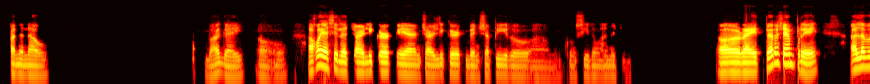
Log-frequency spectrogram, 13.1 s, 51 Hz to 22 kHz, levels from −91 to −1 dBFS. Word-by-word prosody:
Pananaw. 100 -3 -6 2.4
Bagay, 100 -2 -10 0.2
oo 95 +1 -19 0.3
ako 165 +10 +3
'yan 180 -4 +4
sila 130 -5 -1
Charlie 125 0 -1
Kirk, 125 -1 +1
eh, 110 -2 0
Charlie 105 0 -6
Kirk, 110 0 -5
Ben 100 -2 -10
Shapiro, 95 -3 -11
um, 90 -1 -24 0.2
kung 100 -2 -24
sinong 95 0 -17
ano 95 +1 -19
diyan. 90 -2 -30 1.3
Alright, 125 +2 +4
pero 240 +8 +4
siyempre, 135 - +2 0.4
alam 165 +4 +3
105 Hz, 100 wpm, -20 LUFS, 95-125 Hz, 2.4 s, yan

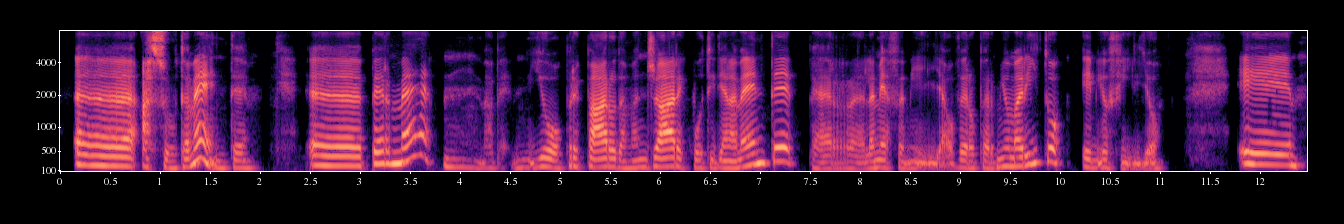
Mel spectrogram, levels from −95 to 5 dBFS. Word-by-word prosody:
Uhm, 200 -4 +4
assolutamente! 150 -1 +2 0.4
Uhm, 200 -2 +2
per 245 0 +1
me 250 +4 +6 0.3
mhmm, 170 -6 -14
vabbè, 150 +2 -19
mhmm, 155 +2 -17
io 175 -4 -4
preparo 175 +1 +2
da 155 -3 -8
mangiare 175 +3 +3
quotidianamente 195 - 0
per 140 -1 -9
la 145 +3 -4
mia 160 0 -3
famiglia, 250 - -9
ovvero 155 -3 -7
per 145 -1 -10
mio 180 +2 -6
marito 250 +8 -1
e 170 - -6
mio 160 +1 -9
figlio, 240 - -9 0.7
ehm, 220 -3 0
180 Hz, 120 wpm, -19 LUFS, 155-215 Hz, 0.7 s, me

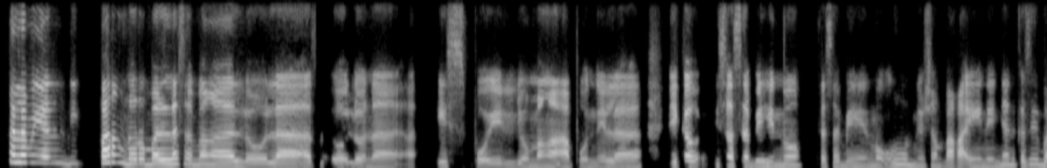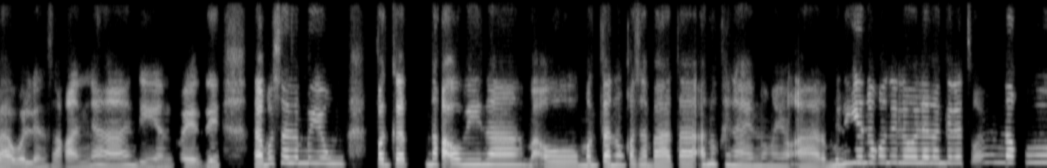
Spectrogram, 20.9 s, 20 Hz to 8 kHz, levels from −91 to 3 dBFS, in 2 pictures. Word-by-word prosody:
alam 350 -1 +10
mo 340 - -1
'yon 310 -1 +6
'di 270 - -8 0.2
parang 330 +2 +8
normal 240 -1 +4
na 250 - +8
sa 250 -3 -2
mga 215 -1 +4
lola 170 -3 +3
at - - -23 0.2
lolo 160 0 -3
na, 160 -1 0 0.3
ah, - - -35 0.2
i-spoil 160 -3 -3
yung 170 0 -7
mga 165 -1 +3
apo 165 0 -11
nila. 145 0 -1 0.3
Ikaw 205 +4 +2
sasabihin 200 -1 +1
mo 205 0 -1 0.2
sasabihin 180 -1 -6
mo, 180 - -6
"O 235 +5 -6
huwag 230 - -6
niyo 180 -1 -9
siyang 175 -1 -9
pakainin 165 -1 0
niyan 225 +4 -5
kasi 215 +3 -7
bawal 170 -4 0
‘yan 160 0 -7
sa 175 -1 -7
kaniya, 165 +8 -1
ah. 190 -1 0
Hindi 175 -5 -6
‘yan 165 -1 -9
pwede." 170 +4 -2 0.4
Tapos 260 +8 +4
alam 300 -1 -1
mo 295 - -5
yung 275 -1 -4 0.3
pagka 245 0 +5 0.2
naka-uwi 245 0 +3
na, 240 -1 +2
ma 210 - -2
o 215 +1 -1
magtanong 220 +1 +1
ka 230 - -1
sa 225 -1 -3
bata, 210 +1 +1
"Ano 260 +2 -1
kinain 205 -5 -4
mo 190 0 -9
ngayong 180 -1 -8
araw?" 185 -1 -1
"Binigyan 285 +9 -1
ako 325 - -3
ni 320 - -6
lola 310 0 +1
ng 300 -1 -3
ganito" 310 0 -5
Ay, - - -10 0.2
naku. 325 +1 -1
210 Hz, 185 wpm, -24 LUFS, 170-245 Hz, 0.4 s, alam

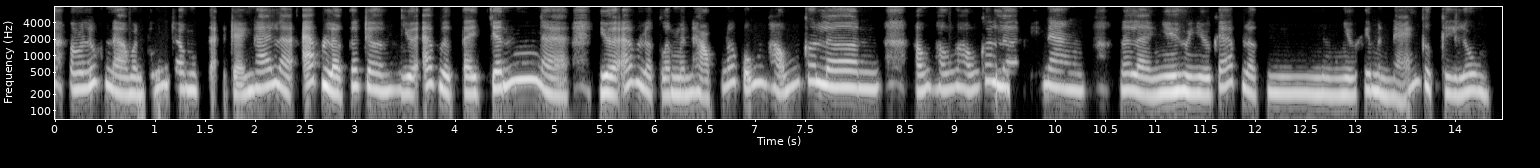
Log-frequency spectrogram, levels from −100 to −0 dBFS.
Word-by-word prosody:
Mà 245 - -1
mình 250 +1 +2
lúc 315 +4 +2
nào 220 -8 +1
mình 200 -1 +1
cũng 265 +6 -2
trong 240 -1 +1
trạng - - -8
trạng 225 +3 0
thái 260 +4 +1
là 255 -10 0
áp 345 -1 0
lực 225 -9 +6
hết 280 - +2
trơn, 235 -3 0
vừa 210 - +4
áp 300 -1 -3
lực 220 -5 +2
tài 205 0 +1
chính 270 +7 +3 0.2
nè, 200 -7 -1 0.3
vừa 215 0 +8
áp 275 +10 -1
lực 225 -9 -2
là 195 - -2
mình 200 0 +1
học 210 -5 -2
nó 300 +5 -4
cũng 315 +1 0
hổng 240 +8 -1
có 340 -1 -1
lên, 270 -4 +3 0.3
hổng 235 +3 -2
hổng 245 0 -3
hổng 250 -2 -3
có 345 +3 -4
lên 280 -5 +4 0.2
kỹ 445 - -44
năng 255 -5 -1 0.4
nên 235 0 0
là 210 -4 +1
nhiều 215 +4 +6
nhiều 205 -1 +3
cái 270 - -4
áp 320 +2 -5
lực 210 -6 -3 0.8
nhiều 195 0 +1
khi 240 - 0
mình 210 -6 +1
nản 170 - -6
cực 270 -6 -3
kỳ 205 -2 -2
luôn. 215 +1 0
240 Hz, 220 wpm, -22 LUFS, 210-275 Hz, 0.8 s, vừa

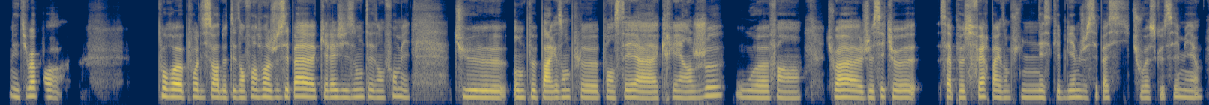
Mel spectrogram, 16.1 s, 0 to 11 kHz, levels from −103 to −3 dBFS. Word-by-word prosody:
Mais 190 -3 -7
tu 185 - -3
vois 205 0 +5
pour 185 -1 -1 1.4
pour, 200 -3 +2
heu, 180 -1 +9
pour 180 +2 -3
l'histoire 175 +1 +3
de 165 - -3
tes 170 0 -6
enfants, 165 +3 -1
enfin, 185 +1 +1
je 175 0 0
sais 180 +1 +4
pas 195 -1 +6
quel 180 0 -3
âge 175 0 +1
ils 175 +1 -4
ont 190 - -6
tes 180 -2 -6
enfants, 170 +4 -7
mais 180 -4 -7 0.6
tu 190 - 0 0.6
on 175 0 -2
peut 175 0 -5
par 165 -1 +6
exemple, 175 +3 -3
heu, 165 -1 -1
penser 170 +1 0
à 155 -1 +4
créer 165 +2 -1
un 160 0 -2
jeu 210 +7 0 0.2
ou 170 -1 -7
enfin, 160 -1 -2 0.3
tu - - -7
vois? 175 -2 +5
Heu, - - -1
je 165 +1 0
sais 185 +4 +3
que 170 -2 0 0.3
ça 170 - +1
peut 165 - -4
se 165 - +4
faire 190 0 +3
par - - +2
exemple 165 0 -7
une 165 0 -7
escape 165 0 -5
game. 175 +1 -4
Je 170 - -4
sais 165 - +2
pas - - -3
si 165 - -5
tu - - -3
vois 160 0 -5
ce - - +6
que - - -8
c'est? - - -1
Mais, 170 -2 -6
heu, - - -6
170 Hz, 225 wpm, -24 LUFS, 165-180 Hz, 1.4 s, heu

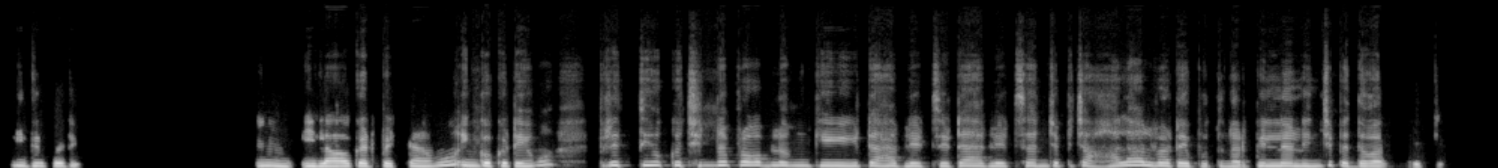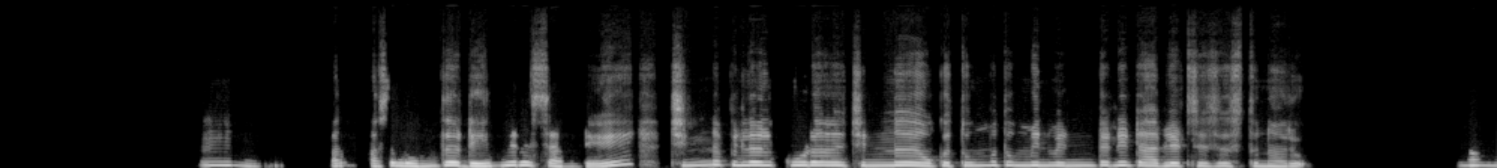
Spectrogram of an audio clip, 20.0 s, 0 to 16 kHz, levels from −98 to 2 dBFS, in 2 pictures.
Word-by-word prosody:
ఇదొకటి 255 -1 +1 1.2
హ్మ్. 255 -3 +3 0.2
ఇలా 240 0 +6
ఒకటి 250 +1 +3
పెట్టాము. 245 +4 +1
ఇంకొకటి 265 -1 +4
ఏమో 325 +8 -3 0.4
ప్రతి 310 +2 -2
ఒక్క 310 0 -6
చిన్న 285 +3 -7
ప్రాబ్లమ్‌కి 280 -3 0 0.3
టాబ్లెట్స్, 255 -1 -2
టాబ్లెట్స్ 255 0 -2
అని 250 0 -5
చెప్పి 250 -2 -6
చాలా 260 +6 -2
అలవాటు 275 -3 +1
అయిపోతున్నారు. 225 -2 -5
పిల్లల 260 0 +2
నుంచి 245 +6 -3
పెద్దవాళ్ళ 225 -1 -1 0.2
వరకి. 205 0 -7 1.7
హ్మ్. 320 -5 -3 0.5
ఆవ్ 265 +2 -4 0.2
అసలు 260 +2 +1
ఎంత 255 +5 -1 0.2
డేంజరస్ 285 +5 +4
అంటే 215 0 -3 0.5
చిన్న 300 +4 -3
పిల్లలు 310 0 +4
కూడా 305 0 +4 0.3
చిన్న 275 0 0 0.3
ఒక 280 +3 -1
తుమ్ము 290 +2 -1
తుమ్మిన 290 -1 +1
వెంటనే 280 +2 -1
టాబ్లెట్స్ 275 -1 0
యేసేస్తున్నారు. 240 -2 -3 1.2
ఆ! - - +1
265 Hz, 115 wpm, -23 LUFS, 245-290 Hz, 1.7 s, ఇలా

